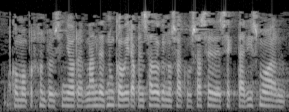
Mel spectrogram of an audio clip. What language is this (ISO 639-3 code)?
spa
